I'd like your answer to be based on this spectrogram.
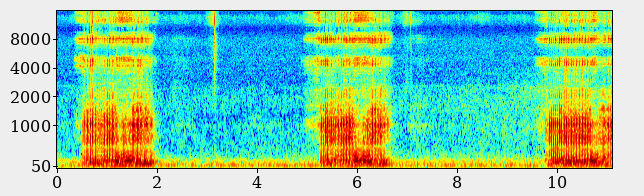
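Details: Loud, rattling snores every four to five seconds with quiet gaps from a sleeping dog with sleep apnea, improved on heart medication, on a very hot 32°C day in London without air conditioning; owner urges it to breathe.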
